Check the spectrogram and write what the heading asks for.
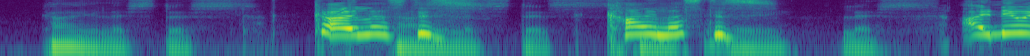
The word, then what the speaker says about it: Caelestis: Caelestis. Caelestis. Caelestis. Caelestis. I knew it. I fucking knew it. It's a K.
